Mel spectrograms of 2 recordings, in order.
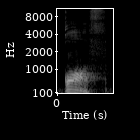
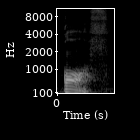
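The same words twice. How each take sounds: First: The first consonant is sharp and made far back. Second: The same.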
